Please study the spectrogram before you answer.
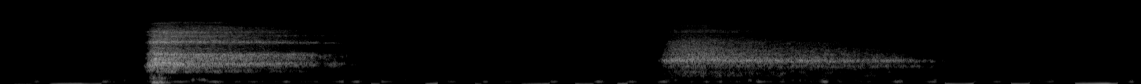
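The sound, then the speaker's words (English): A deep breath is drawn in through the nose, then let out through the mouth in a long breathy sigh. The two airy swells are separated by a short pause, over a faint low hum. “Let's take a nice deep breath, please, in through the nose, out through the mouth.”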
